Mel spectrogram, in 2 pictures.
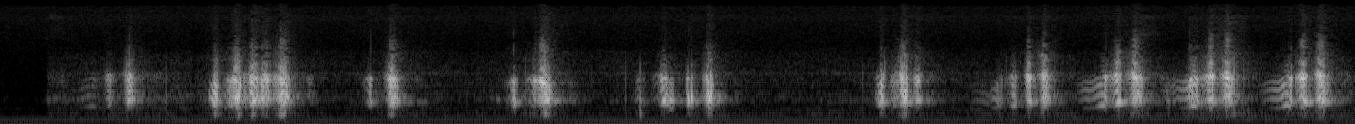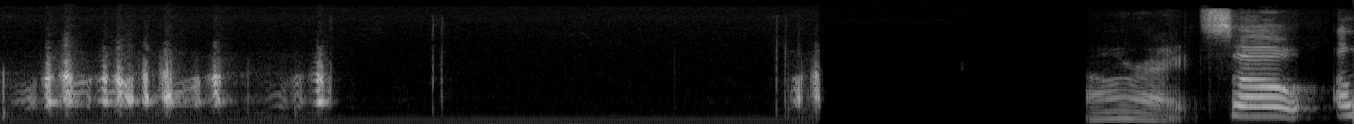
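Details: Wood frogs, a common Michigan spring call, give short, hoarse, duck-like quacking clucks, a "chuck chuck chuck" repeated in a quick, uneven series.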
